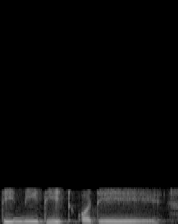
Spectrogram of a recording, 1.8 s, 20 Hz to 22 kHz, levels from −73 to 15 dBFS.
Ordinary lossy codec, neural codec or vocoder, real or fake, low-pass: MP3, 24 kbps; none; real; 3.6 kHz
